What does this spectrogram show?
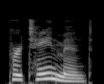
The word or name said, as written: pertainment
